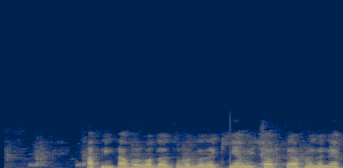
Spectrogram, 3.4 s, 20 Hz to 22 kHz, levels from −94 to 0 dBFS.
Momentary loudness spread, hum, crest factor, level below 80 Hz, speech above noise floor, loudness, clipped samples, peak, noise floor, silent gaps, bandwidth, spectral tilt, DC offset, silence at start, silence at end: 3 LU; none; 18 dB; -66 dBFS; 24 dB; -32 LUFS; under 0.1%; -14 dBFS; -55 dBFS; none; 5 kHz; -10.5 dB/octave; under 0.1%; 0.3 s; 0 s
